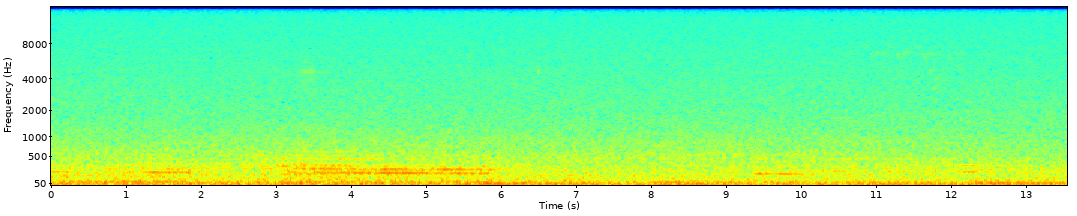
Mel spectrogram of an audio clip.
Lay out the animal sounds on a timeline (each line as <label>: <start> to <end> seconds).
Black-and-white Warbler (Mniotilta varia): 10.7 to 12.3 seconds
